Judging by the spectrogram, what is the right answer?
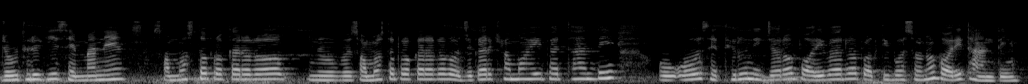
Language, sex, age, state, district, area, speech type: Odia, female, 18-30, Odisha, Jajpur, rural, spontaneous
